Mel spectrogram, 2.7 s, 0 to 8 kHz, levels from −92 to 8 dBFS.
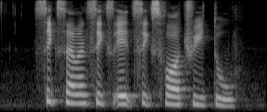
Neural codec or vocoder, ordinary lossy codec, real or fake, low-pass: none; none; real; none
